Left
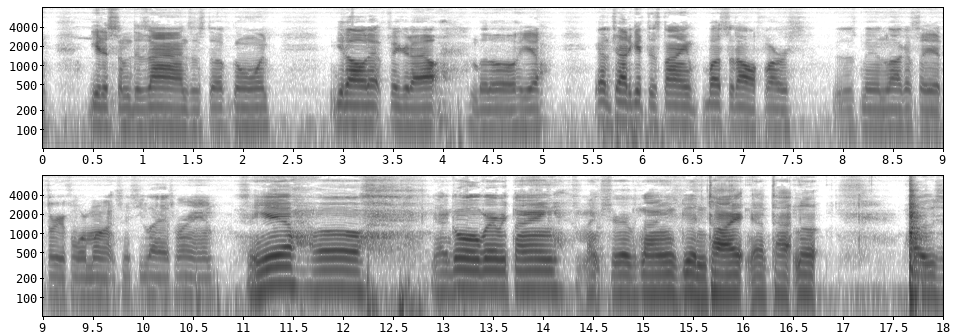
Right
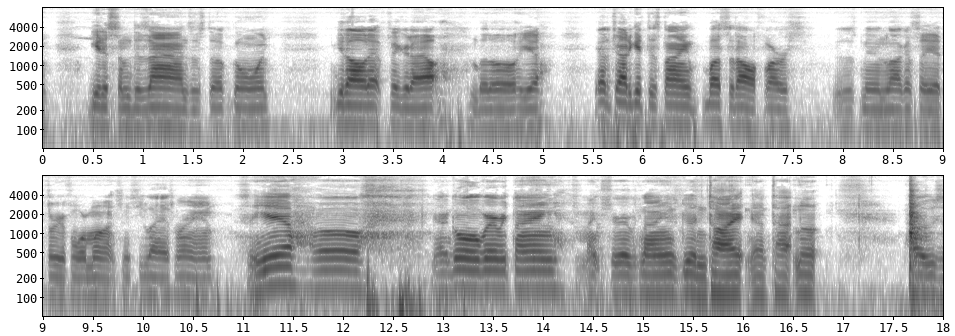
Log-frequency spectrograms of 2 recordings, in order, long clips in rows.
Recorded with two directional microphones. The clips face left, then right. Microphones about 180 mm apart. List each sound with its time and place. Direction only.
0.5 s speech: 5° right (ahead or behind)
11.0 s speech: 15° left (ahead or behind)
12.9 s speech: 10° left (ahead or behind)
15.6 s speech: 35° left (ahead or behind)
